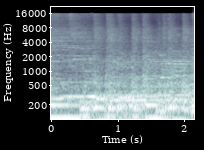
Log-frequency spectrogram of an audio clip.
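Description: A live band playing rock music with electric guitars and drums, loud and steady, with a strong low end.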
